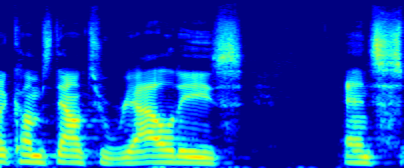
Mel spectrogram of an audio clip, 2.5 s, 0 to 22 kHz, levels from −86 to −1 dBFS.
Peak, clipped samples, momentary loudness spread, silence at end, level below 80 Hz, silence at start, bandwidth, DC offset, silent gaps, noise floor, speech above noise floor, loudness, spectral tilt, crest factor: -14 dBFS; under 0.1%; 8 LU; 0 s; -76 dBFS; 0 s; 20 kHz; under 0.1%; none; -72 dBFS; 39 dB; -33 LUFS; -3 dB/octave; 20 dB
